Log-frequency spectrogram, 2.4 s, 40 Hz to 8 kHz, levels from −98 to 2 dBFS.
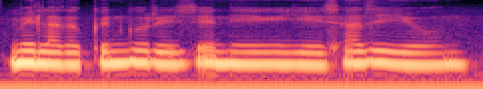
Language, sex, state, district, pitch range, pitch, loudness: Chakma, female, Tripura, Dhalai, 180-195 Hz, 185 Hz, -13 LUFS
